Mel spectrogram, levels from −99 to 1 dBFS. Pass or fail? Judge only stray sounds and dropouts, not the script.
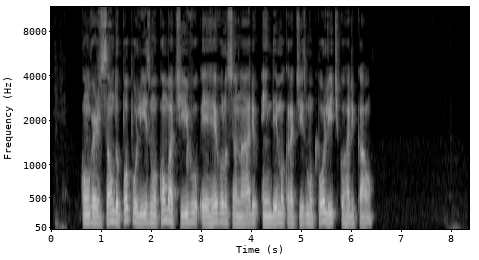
pass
